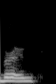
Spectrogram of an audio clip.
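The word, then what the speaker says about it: Brougham: a route bro braun by the way it's pronounced broom to get a route to broome in to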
